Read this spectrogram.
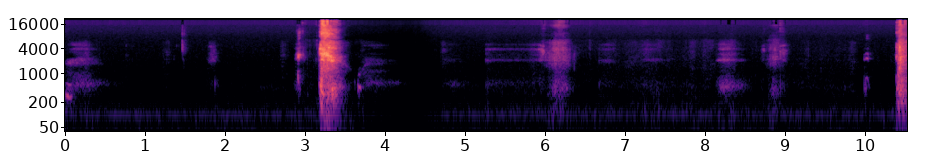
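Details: Intense itchy sneezing fit in a person very allergic to dust, with wet, stuffy sneezes, some stifled: several sharp rapid sneezes in a quiet room with brief breaths between.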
